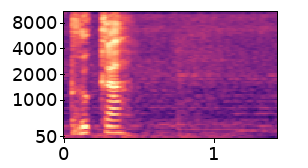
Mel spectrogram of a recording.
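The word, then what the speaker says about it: púca: Pucka, pronounced puka, could take the form of any animal and caused all sorts of mayhem for farmers milking cows or horse riders.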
